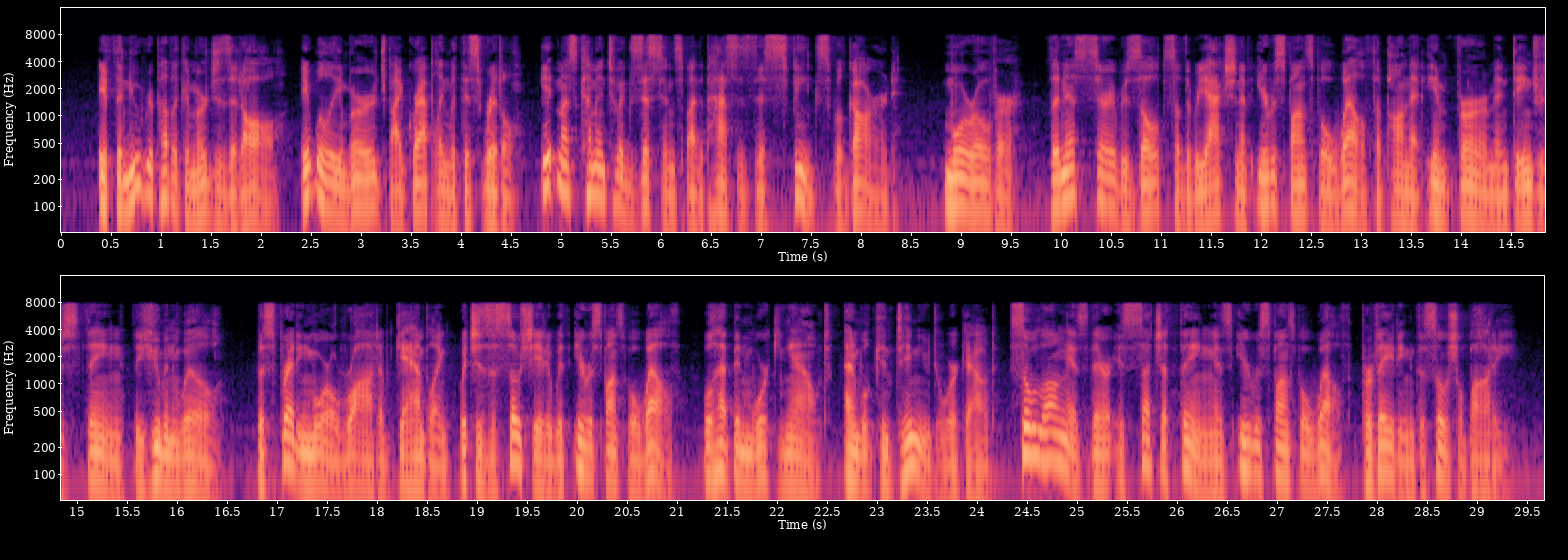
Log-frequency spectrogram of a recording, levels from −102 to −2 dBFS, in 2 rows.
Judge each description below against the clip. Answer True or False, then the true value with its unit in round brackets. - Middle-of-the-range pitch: False (85 Hz)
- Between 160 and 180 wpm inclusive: True (170 wpm)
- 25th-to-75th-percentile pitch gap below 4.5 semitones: False (5.6 semitones)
